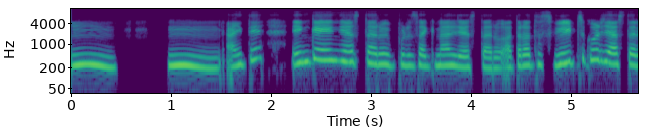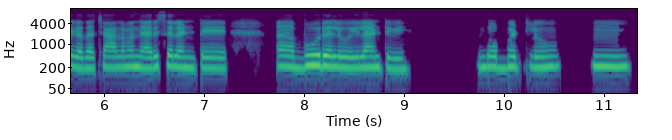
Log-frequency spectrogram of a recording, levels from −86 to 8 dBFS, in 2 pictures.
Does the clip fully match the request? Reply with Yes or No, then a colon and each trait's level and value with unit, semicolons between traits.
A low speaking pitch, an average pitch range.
No: high, 230 Hz; average, 3.0 semitones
